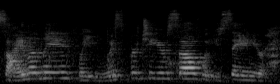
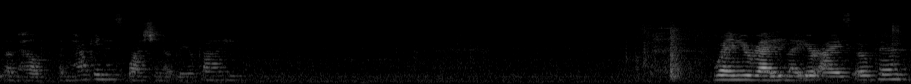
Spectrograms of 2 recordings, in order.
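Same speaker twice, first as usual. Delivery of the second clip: guided meditation; 9 dB quieter than usual. Acted. Teacher guiding the class through a breathing moment. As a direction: ease them gently into calm.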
